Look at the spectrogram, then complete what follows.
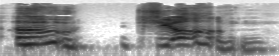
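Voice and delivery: high, loud wail. A narrator's reading. Wife to husband, high loud wail. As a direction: let his name break into a wail. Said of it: "wailed Missus Brown".

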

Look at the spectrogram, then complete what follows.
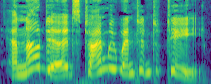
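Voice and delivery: high, prim lady's voice; a polite spinster forcing kindness. A narrator's reading. Miss Milton to the disguised boy, high and prim.

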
